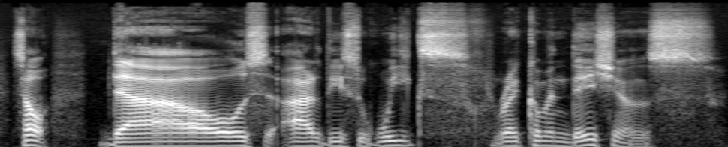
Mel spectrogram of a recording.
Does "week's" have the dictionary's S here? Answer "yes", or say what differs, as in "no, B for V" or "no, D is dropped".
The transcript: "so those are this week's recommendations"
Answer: yes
